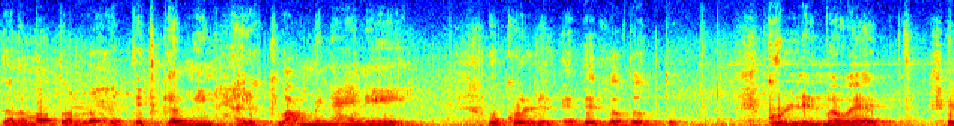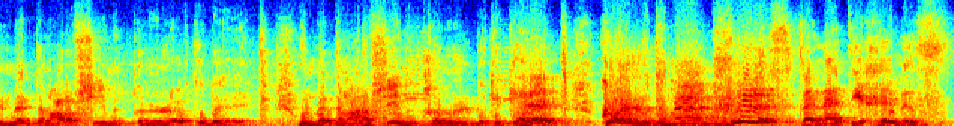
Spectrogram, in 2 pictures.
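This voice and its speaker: In an old film, an actor with an Egyptian Arabic accent plays a scheming, smooth-talking con man who is boastful, cocky, and teasing. His voice is medium-pitched, fairly even, rapid-fire, and close to everyday speech. The soundtrack is echoey, with hiss.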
